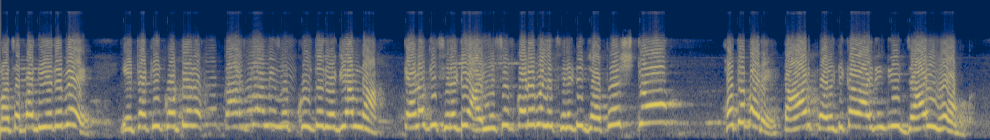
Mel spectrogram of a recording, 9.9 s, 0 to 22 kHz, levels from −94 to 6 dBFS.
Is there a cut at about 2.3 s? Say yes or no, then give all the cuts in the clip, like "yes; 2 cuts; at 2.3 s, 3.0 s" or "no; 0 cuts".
yes; 1 cut; at 2.3 s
